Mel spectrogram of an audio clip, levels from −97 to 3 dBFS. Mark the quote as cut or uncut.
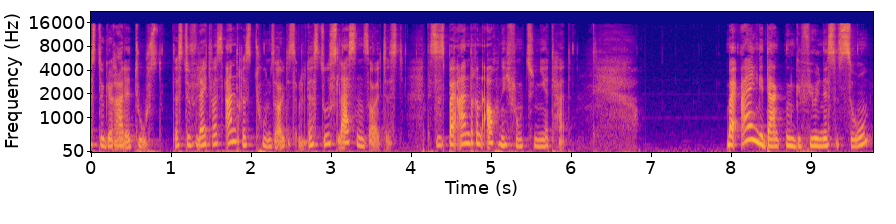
uncut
